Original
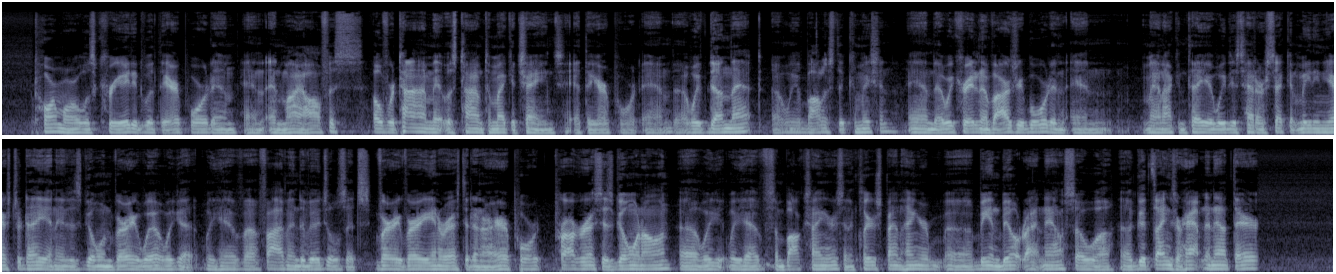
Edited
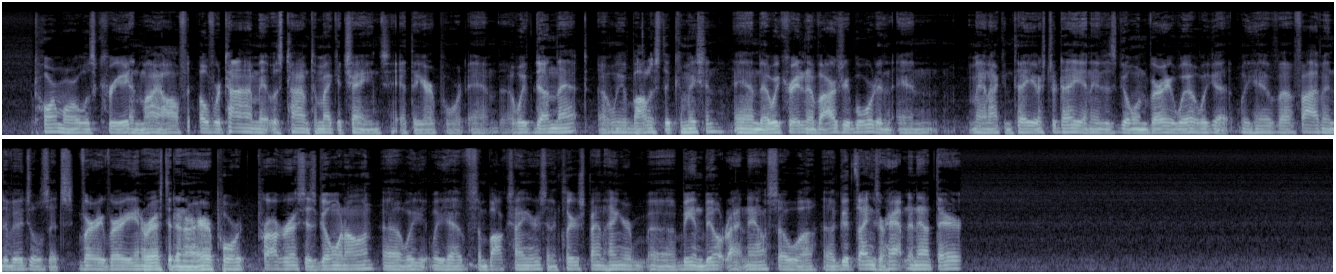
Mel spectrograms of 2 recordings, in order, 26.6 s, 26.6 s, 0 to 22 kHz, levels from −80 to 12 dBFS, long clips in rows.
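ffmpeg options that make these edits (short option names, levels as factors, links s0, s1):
-filter_complex "[0:a]asplit=10[s0][s1][s2][s3][s4][s5][s6][s7][s8][s9];[s0]atrim=end=1.272[s10];[s1]atrim=start=2.688:end=3.292[s11];[s2]atrim=start=3.608:end=6.572[s12];[s3]atrim=start=6.568:end=6.842,asetpts=PTS-STARTPTS,volume=0.562[s13];[s4]atrim=start=6.838:end=7.742[s14];[s5]atrim=start=7.738:end=9.522,asetpts=PTS-STARTPTS,volume=1.5[s15];[s6]atrim=start=9.518:end=12.102[s16];[s7]atrim=start=13.328:end=17.712[s17];[s8]atrim=start=17.708:end=18.832,asetpts=PTS-STARTPTS,volume=1.68[s18];[s9]atrim=start=18.828[s19];[s10][s11]acrossfade=d=0.004:c1=hsin:c2=hsin[s20];[s20][s12]acrossfade=d=0.004:c1=hsin:c2=hsin[s21];[s21][s13]acrossfade=d=0.004:c1=hsin:c2=hsin[s22];[s22][s14]acrossfade=d=0.004:c1=hsin:c2=hsin[s23];[s23][s15]acrossfade=d=0.004:c1=hsin:c2=hsin[s24];[s24][s16]acrossfade=d=0.004:c1=hsin:c2=hsin[s25];[s25][s17]acrossfade=d=0.004:c1=hsin:c2=hsin[s26];[s26][s18]acrossfade=d=0.004:c1=hsin:c2=hsin[s27];[s27][s19]acrossfade=d=0.004:c1=hsin:c2=hsin"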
